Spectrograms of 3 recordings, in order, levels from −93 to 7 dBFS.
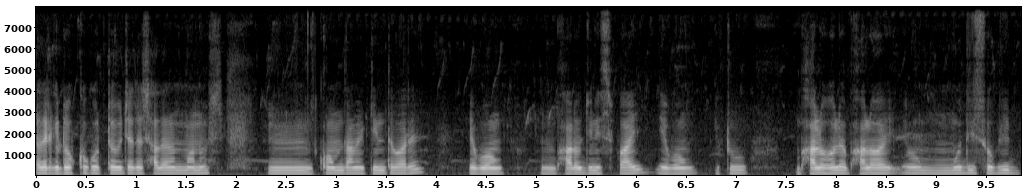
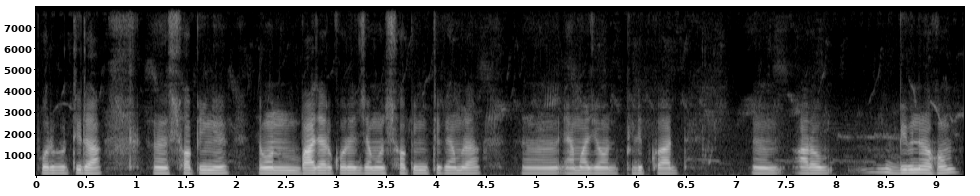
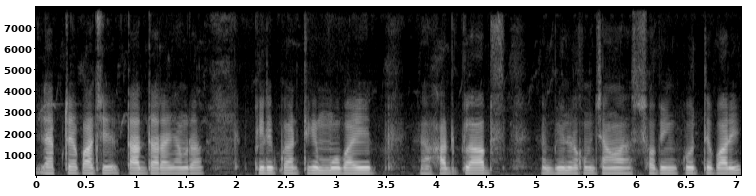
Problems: constant background noise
